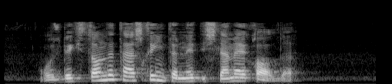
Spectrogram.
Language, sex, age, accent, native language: Uzbek, male, 25-34, Toshkent viloyati, Uzbek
